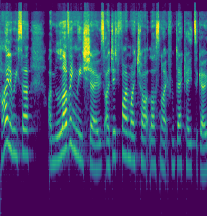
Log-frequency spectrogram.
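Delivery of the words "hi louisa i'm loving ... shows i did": usual speaking voice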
